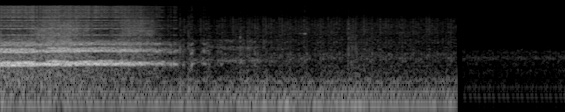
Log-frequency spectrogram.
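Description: A car engine roars and rumbles.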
